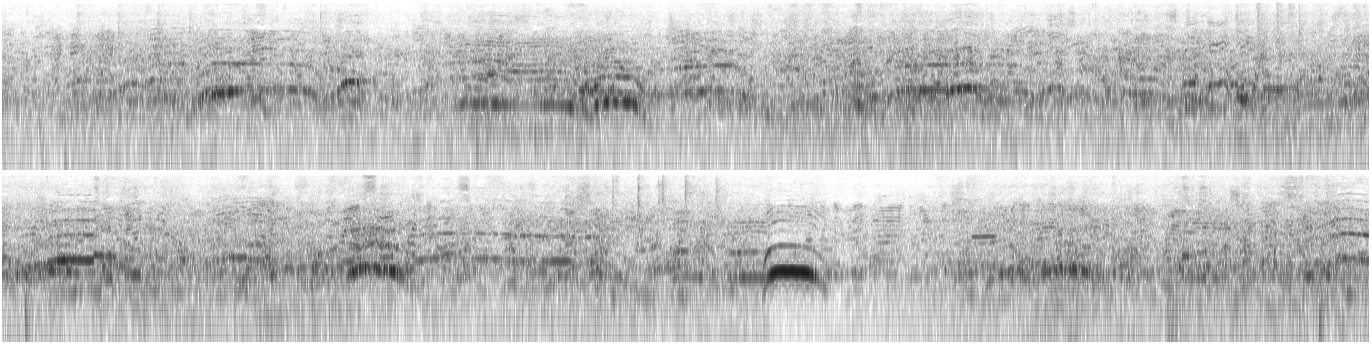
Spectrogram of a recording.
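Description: A crowd cheers and chatters loudly in a lively room.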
